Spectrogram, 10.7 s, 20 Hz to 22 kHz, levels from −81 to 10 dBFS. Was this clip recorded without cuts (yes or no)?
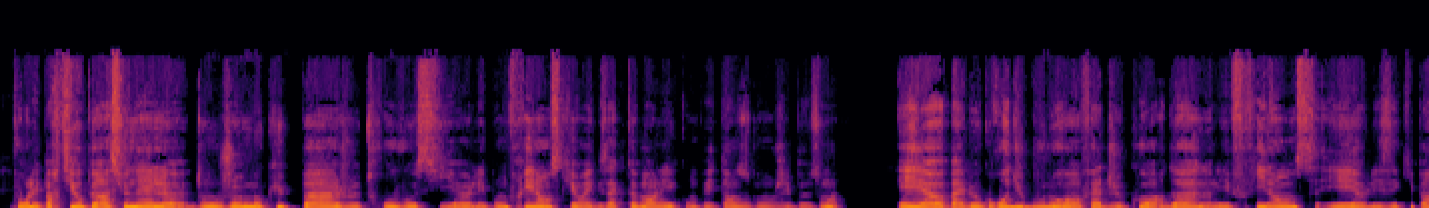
no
